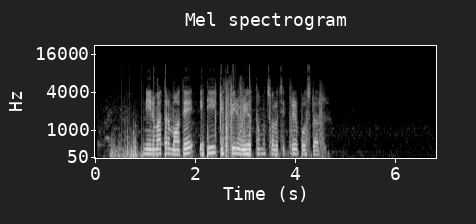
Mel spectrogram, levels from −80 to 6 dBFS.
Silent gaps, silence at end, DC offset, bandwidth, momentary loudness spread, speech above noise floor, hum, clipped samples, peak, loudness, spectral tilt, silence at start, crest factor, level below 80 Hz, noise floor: none; 2.2 s; under 0.1%; 11 kHz; 14 LU; 55 dB; none; under 0.1%; 0 dBFS; -14 LUFS; -7.5 dB/octave; 0.3 s; 16 dB; -38 dBFS; -68 dBFS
